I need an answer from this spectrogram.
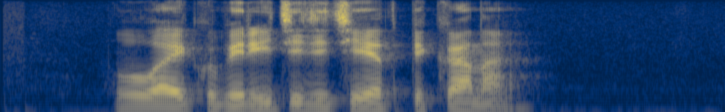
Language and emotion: Russian, neutral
